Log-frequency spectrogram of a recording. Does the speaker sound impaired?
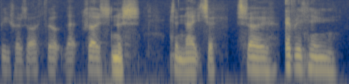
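Yes: tongue cancer; aggressive tongue cancer, radiotherapy and chemotherapy, stomach feeding tube for swallowing problems after treatment; speech and swallowing problems persist to a certain extent; lasting speech and swallowing problems, still present to a certain extent.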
